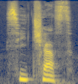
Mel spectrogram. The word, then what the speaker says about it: сейчас: Und bei der Aussprache passiert hier sowas ähnliches wie bei dem Wort сейчас. Сейчас heißt jetzt. – Ja, und es wird in der Umgangssprache oft als сейчас ausgesprochen. Nicht zu verwechseln mit dem Wort час für Stunde oder Uhr. Hier wird ch deutlich ausgesprochen.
